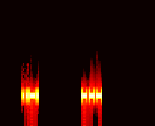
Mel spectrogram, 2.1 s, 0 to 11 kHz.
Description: Morse code, heard as a keyed tone, about 51 wpm, spaced as for 14 wpm, 700 Hz. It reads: FO
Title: USA Call Signs - 5 Characters - 8x Character Spacing - 50wpm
